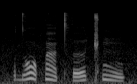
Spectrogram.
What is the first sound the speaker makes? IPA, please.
d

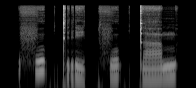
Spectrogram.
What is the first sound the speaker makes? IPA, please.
f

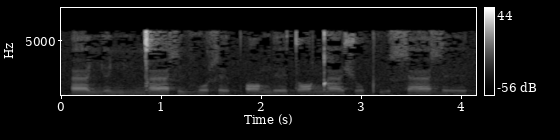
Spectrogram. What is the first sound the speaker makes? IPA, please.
æ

